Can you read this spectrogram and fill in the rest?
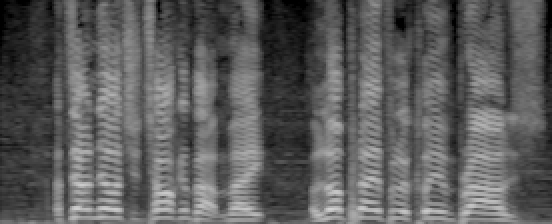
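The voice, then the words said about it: Bad put-on British accent. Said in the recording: “probably the worst British accent I've ever heard.”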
